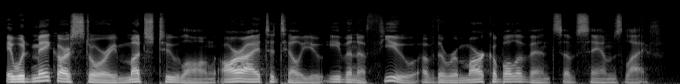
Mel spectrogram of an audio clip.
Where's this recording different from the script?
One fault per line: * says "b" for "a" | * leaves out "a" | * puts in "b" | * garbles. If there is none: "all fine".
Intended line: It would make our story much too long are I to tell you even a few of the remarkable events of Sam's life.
all fine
